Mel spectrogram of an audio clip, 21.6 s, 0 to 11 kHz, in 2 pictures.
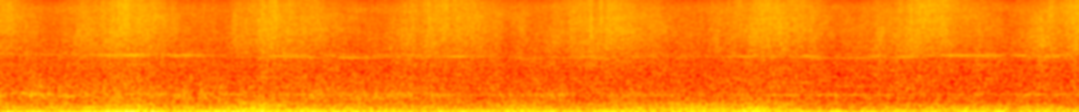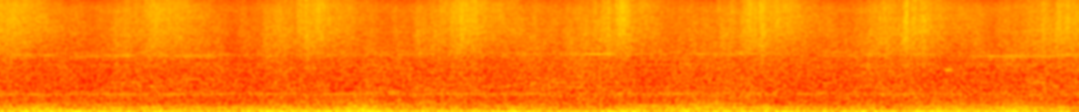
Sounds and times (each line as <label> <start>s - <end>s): ripping wind 0.0s - 21.5s
swoosh of the enormous propeller 0.0s - 21.5s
